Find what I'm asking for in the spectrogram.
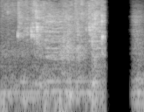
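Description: Sangria mix of wine, apple cider and orange juice poured into a container: a steady splashing liquid pour for about a second, then a short stop and a fresh splash.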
